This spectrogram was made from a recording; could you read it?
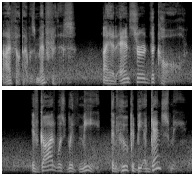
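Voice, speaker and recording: An actor playing a bitter, disillusioned former priest in a video game, speaking a brooding, deliberate confessional monologue with dramatic pauses. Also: male voice, mid-range voice, very animated, pushed and bright, a little hiss or hum, heavily acted. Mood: brooding, reflective. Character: disillusioned former priest, bitter and intense, recounting his lost faith. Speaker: character narrating an audio journal.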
